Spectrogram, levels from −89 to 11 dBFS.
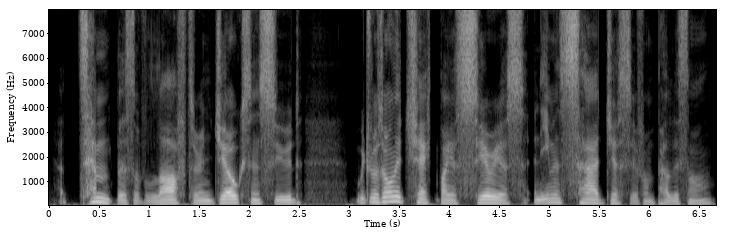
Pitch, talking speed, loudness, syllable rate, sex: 130 Hz, 180 wpm, -19 LUFS, 5.6 syllables/s, male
